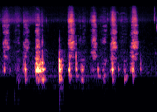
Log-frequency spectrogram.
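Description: A knife slices pickle into fine julienne strips on a board, a quiet close run of quick rasping cuts in an uneven rhythm, with nothing else heard.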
